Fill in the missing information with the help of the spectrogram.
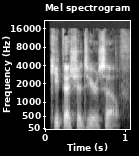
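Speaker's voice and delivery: low, soft grumbled rule; muttered aside. Pretend. Motel guest warns others off, low soft grumble. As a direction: grumble it low under your breath.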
